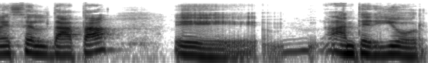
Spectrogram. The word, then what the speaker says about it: Data: Porque en español, claro, dices data, que es como un eh, estadounidense pronunciaría también, más o menos, ¿no? Eh, la palabra data, pero al, personaje lo llaman siempre en la serie, cuando la escuchas en versión original, al estilo británico, dicen Data.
